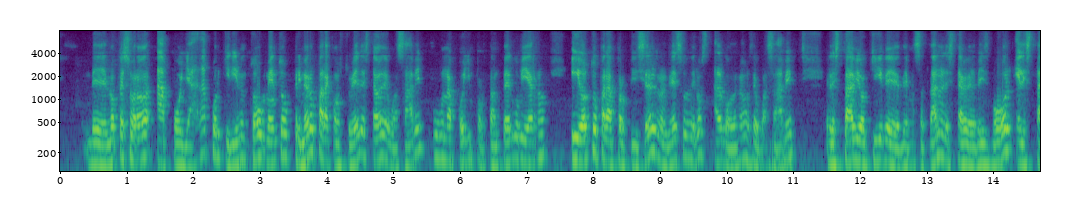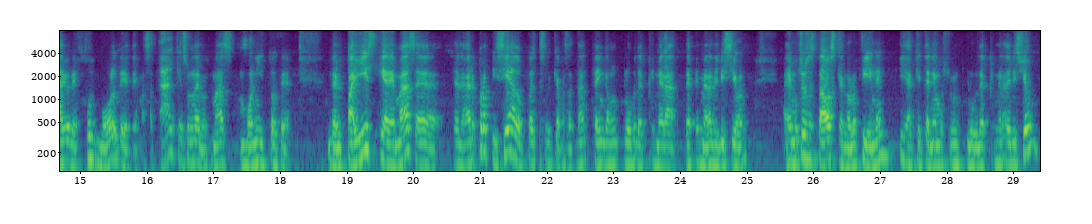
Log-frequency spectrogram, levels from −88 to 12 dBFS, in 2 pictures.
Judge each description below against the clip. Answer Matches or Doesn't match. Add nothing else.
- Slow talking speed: Doesn't match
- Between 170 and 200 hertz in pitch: Doesn't match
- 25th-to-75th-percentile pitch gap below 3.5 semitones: Matches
